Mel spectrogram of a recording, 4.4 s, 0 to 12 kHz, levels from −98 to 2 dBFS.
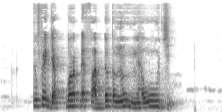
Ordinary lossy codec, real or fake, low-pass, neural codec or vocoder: MP3, 48 kbps; fake; 10.8 kHz; codec, 32 kHz, 1.9 kbps, SNAC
